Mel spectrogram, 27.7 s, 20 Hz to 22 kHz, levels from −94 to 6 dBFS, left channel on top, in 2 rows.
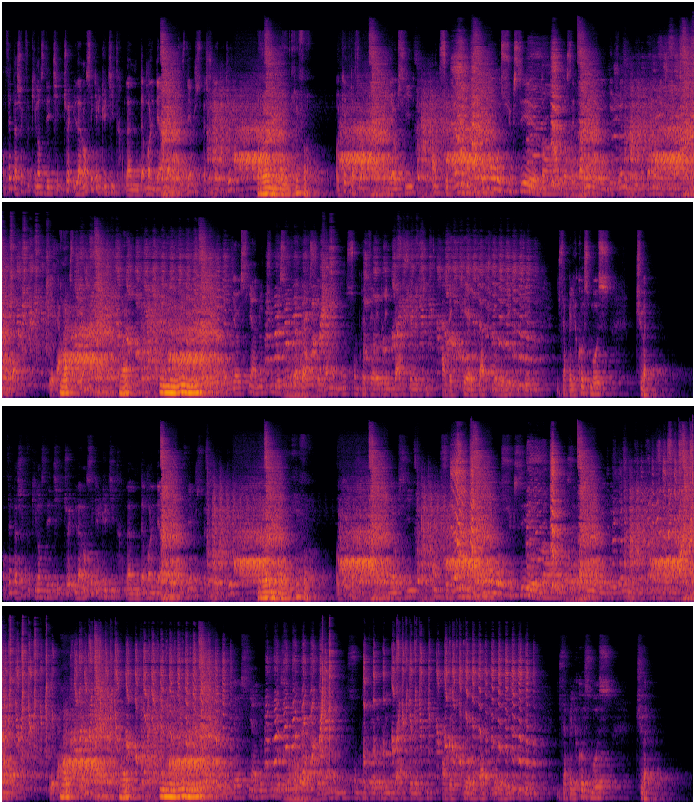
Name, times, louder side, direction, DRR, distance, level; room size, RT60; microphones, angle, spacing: voice 1, 0.1-4.6 6.7-7.3 7.7-8.2 8.6-14.1 14.7-15.7 17.6-26.0 26.5-26.7, left 2 dB, 80° left, 8 dB, 0.7 m, -38 dB
sound 1, 3.1-3.5 4.1-5.6 6.7-7.7 8.2-9.8 11.1-11.9 12.4-14.0 15.0-16.0 16.6-18.2 19.4-19.8, right 1 dB, 15° right, 1.3 m, -31 dB
voice 2, 5.1-6.1 15.0-15.2 16.2-16.4 17.0-17.8, left 2 dB, 50° left, 5 dB, 0.5 m, -25 dB
sound 2, 8.9-9.5 10.5-11.1 12.1-14.9 15.2-18.5 19.1-20.4 21.0-24.5, right 4 dB, 60° right, 1.2 m, -34 dB
7.0 x 5.7 x 3.7 m, 1.2 s
head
